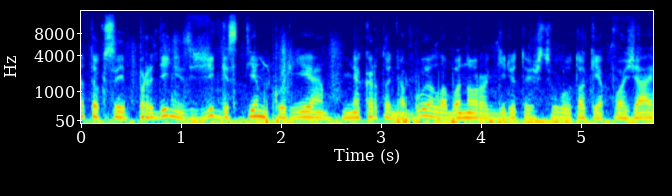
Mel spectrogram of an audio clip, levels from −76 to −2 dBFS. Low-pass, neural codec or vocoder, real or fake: 14.4 kHz; none; real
